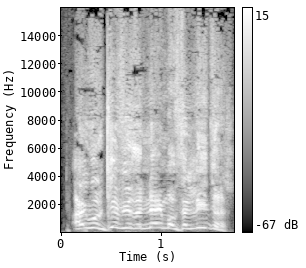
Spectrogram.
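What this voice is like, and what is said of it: Non-specific put-on foreign accent. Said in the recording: “my non-specific foreign accent ... it's not from anywhere. Perfectly inoffensive.”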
